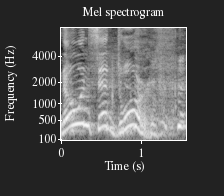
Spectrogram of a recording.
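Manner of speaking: slow, high, laughing protest; can't keep a straight face; laughing denial. Real, not acted. Player denies the word dwarf, high with laughter.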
